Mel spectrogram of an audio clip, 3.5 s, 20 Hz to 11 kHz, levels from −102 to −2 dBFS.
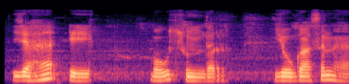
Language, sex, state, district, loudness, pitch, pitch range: Hindi, male, Uttar Pradesh, Saharanpur, -18 LUFS, 120 Hz, 115-135 Hz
